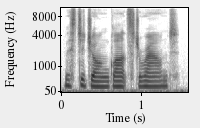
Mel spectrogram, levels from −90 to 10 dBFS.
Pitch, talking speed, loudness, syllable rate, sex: 175 Hz, 150 wpm, -18 LUFS, 3.4 syllables/s, female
